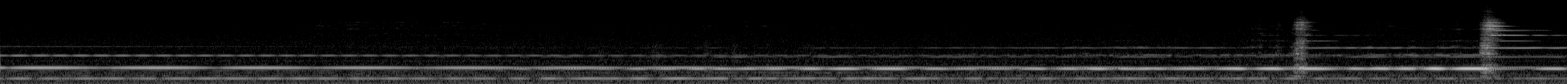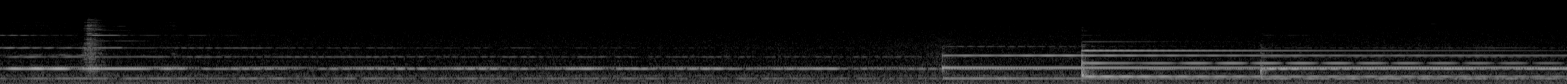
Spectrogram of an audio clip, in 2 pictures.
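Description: Tibetan singing bowls ringing in long sustained tones whose loudness wavers and pulses. Around the middle a small hand-held bowl is struck three times, giving bright, quickly fading rings over the drone, and near the end two more bowls are struck, adding new lower and higher tones.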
